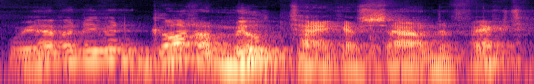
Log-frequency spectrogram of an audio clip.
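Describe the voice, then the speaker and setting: A man's voice: fairly high pitch, big pitch swings, normal speed, a bit bright. A man playing a wry, bantering announcer in a comic radio play. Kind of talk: comic scripted narration before live audience. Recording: echoey hall, slightly distant mic.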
